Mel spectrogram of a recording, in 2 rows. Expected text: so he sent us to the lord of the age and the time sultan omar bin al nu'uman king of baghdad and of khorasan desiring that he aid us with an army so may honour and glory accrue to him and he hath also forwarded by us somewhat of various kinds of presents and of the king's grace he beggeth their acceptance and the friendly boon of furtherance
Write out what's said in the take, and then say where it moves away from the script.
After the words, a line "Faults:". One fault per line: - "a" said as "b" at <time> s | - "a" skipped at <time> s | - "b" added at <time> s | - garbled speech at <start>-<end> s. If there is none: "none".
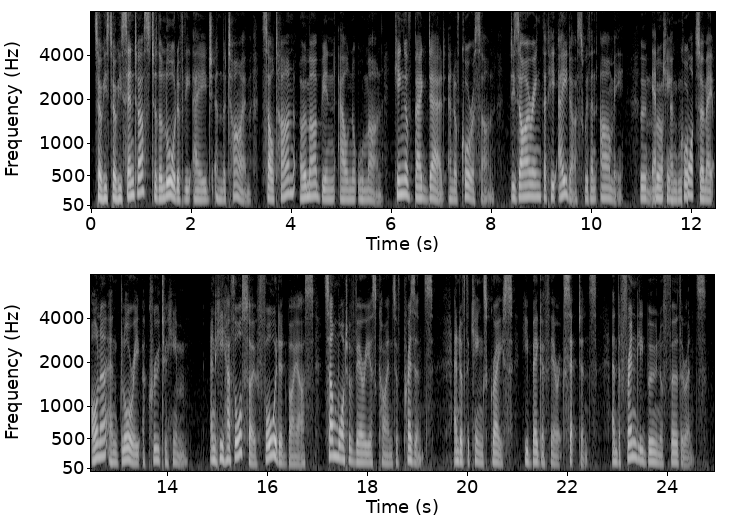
so he so he sent us to the lord of the age and the time sultan omar bin al nu'uman king of baghdad and of khorasan desiring that he aid us with an army [garbled] so may honour and glory accrue to him and he hath also forwarded by us somewhat of various kinds of presents and of the king's grace he beggeth their acceptance and the friendly boon of furtherance
Faults:
- "so he" added at 0.3 s
- garbled speech at 11.0-12.0 s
